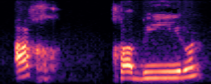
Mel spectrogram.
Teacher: خا جو ہے وہ گلے کی خراش کے ساتھ ادا ہوگا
